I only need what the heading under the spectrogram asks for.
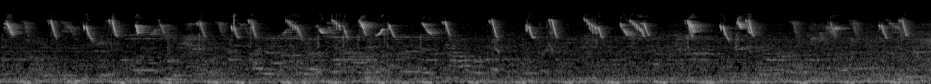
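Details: Continuous saffron finch song: dense streams of high, clipped down-slurred chirps repeated rapidly for several seconds, over a low background murmur.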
